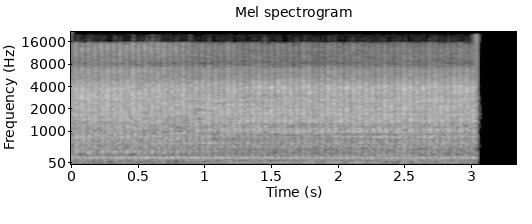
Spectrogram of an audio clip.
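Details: Nissan Urvan TD27 diesel engine that had a no-crank no-start problem, now running: steady diesel clatter at idle, about three and a half beats a second, even and settled; normal idle.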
